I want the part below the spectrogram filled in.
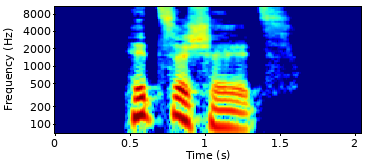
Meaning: genitive singular of Hitzeschild
- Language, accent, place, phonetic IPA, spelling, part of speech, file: German, Germany, Berlin, [ˈhɪt͡səˌʃɪlt͡s], Hitzeschilds, noun, De-Hitzeschilds.ogg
